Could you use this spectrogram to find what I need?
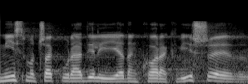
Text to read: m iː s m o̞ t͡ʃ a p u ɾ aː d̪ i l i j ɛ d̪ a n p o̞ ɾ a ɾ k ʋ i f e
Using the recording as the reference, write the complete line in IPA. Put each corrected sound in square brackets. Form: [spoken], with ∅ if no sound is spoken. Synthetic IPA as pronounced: m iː s m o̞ t͡ʃ a [k] u ɾ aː d̪ i l i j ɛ d̪ a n [k] o̞ ɾ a [∅] k ʋ i [ʃ] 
